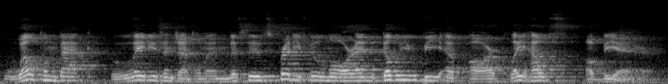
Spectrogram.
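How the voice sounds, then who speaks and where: A formal, showmanlike radio host, played by a man, with a somewhat high, animated voice. He announces in polished old-time style in an echoing room. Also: a little slow. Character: formal, courteous male radio playhouse host. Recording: roomy echo, faint background noise.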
